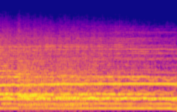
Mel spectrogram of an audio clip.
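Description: A man singing a long held note with vibrato over a steady sustained accompaniment chord.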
